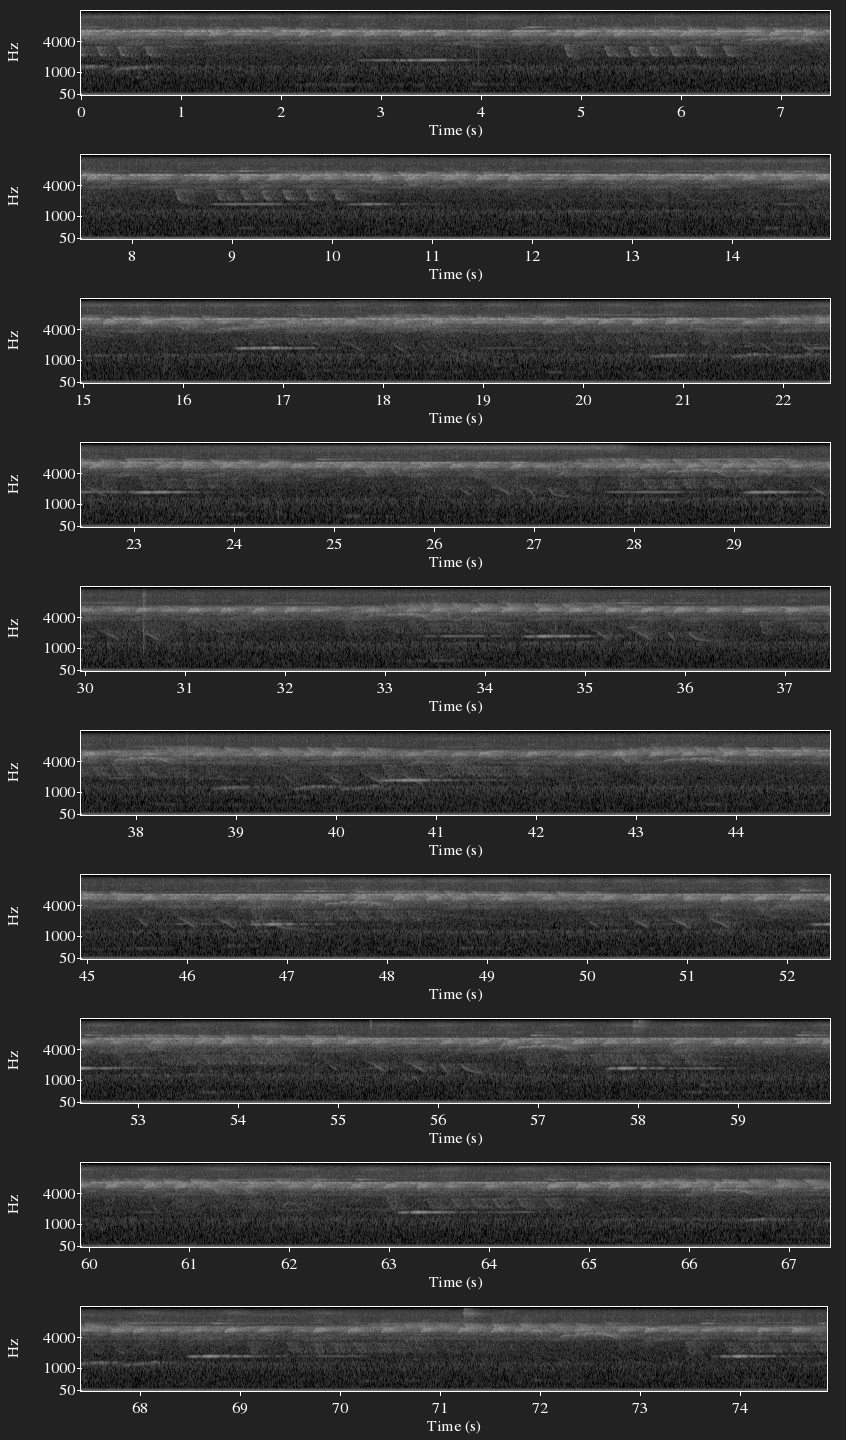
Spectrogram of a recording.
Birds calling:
Blue-gray Saltator (Saltator coerulescens), Cinereous Tinamou (Crypturellus cinereus), Gray-fronted Dove (Leptotila rufaxilla), White-winged Becard (Pachyramphus polychopterus), unidentified bird, Undulated Tinamou (Crypturellus undulatus), Russet-backed Oropendola (Psarocolius angustifrons)

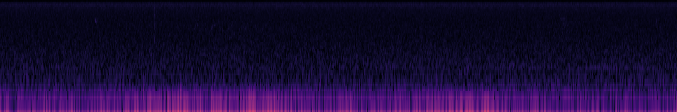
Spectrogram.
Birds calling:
Warbling White-eye (Zosterops japonicus)

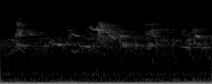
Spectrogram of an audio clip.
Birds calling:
Warbling White-eye (Zosterops japonicus), Hawaii Amakihi (Chlorodrepanis virens)

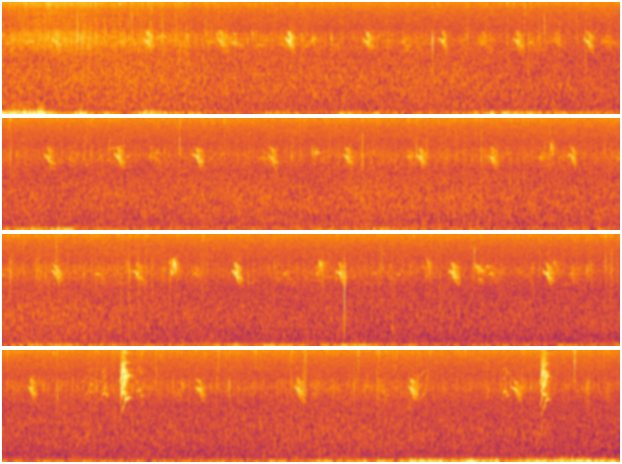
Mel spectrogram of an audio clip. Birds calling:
Hawaii Amakihi (Chlorodrepanis virens), House Finch (Haemorhous mexicanus)

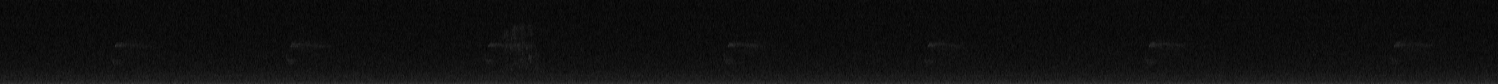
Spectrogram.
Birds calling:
American Robin (Turdus migratorius), Spotted Towhee (Pipilo maculatus)

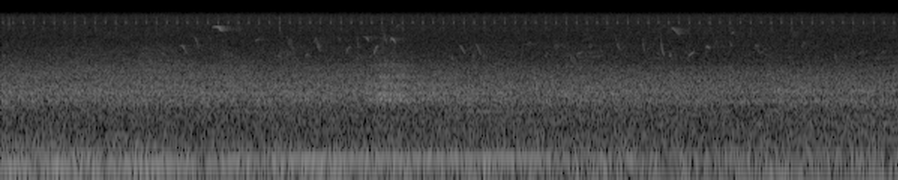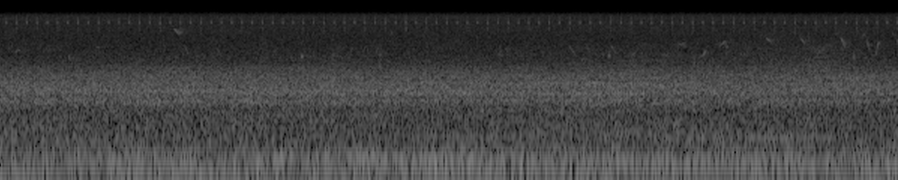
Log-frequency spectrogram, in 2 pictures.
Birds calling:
Tufted Titmouse (Baeolophus bicolor), American Goldfinch (Spinus tristis)

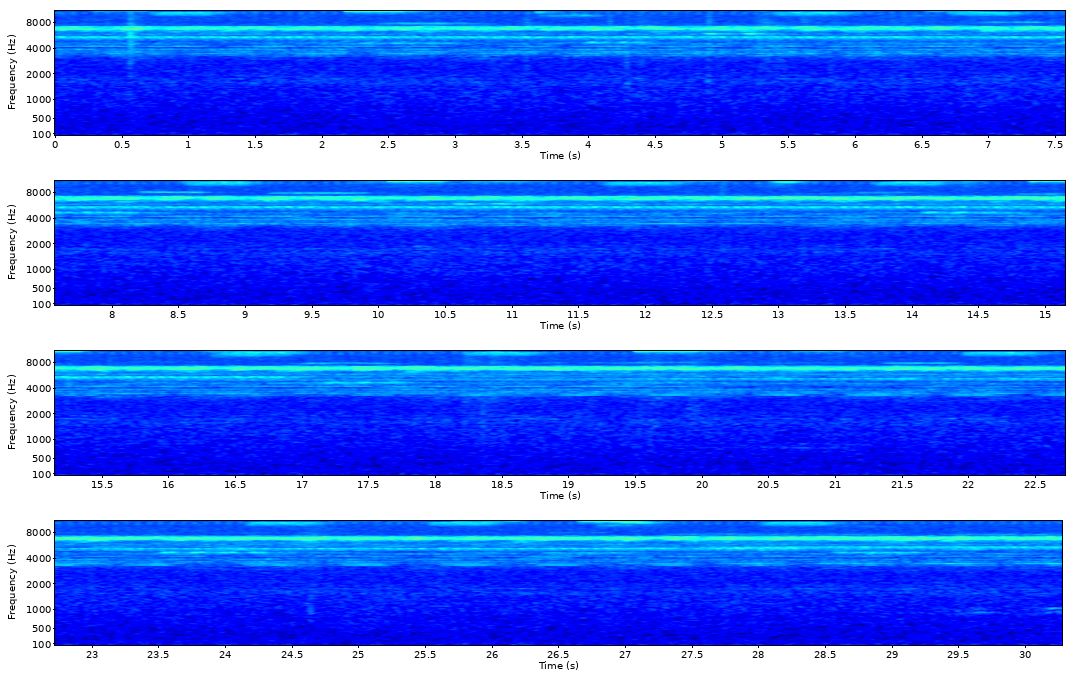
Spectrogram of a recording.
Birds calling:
unidentified bird

